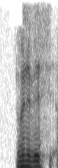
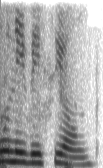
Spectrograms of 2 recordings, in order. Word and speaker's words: Univision: Univision. – Mm-hmm. Thank you for the pronunciation. Thank you. Okay, so it's El Salvador. – Univision.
